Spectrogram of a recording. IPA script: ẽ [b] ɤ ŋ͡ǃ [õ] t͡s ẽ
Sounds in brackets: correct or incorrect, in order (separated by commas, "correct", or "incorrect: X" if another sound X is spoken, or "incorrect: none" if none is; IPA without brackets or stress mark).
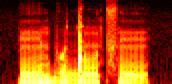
correct, correct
